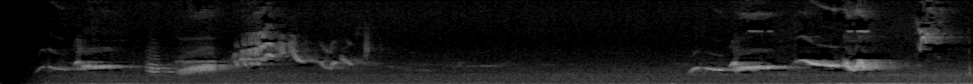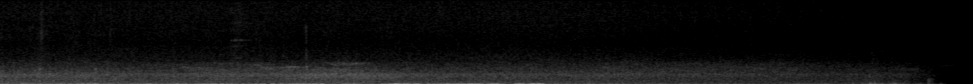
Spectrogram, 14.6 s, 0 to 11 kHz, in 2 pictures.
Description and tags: Birdsong at Equity Road, Leicester 29.04.11
One early morning I heard some birds singing on the roof of my old house on Equity Road, Leicester. I got outside just in time to catch this chap before he flew away. Such a beautiful call.
field-recording, leicester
